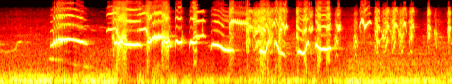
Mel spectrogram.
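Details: Orange-headed thrush song from a mountain slope, used to provoke other birds into song: an opening falling whistle, then a rapid run of bright swooping and slurred notes, loud and varied, over a quiet low background.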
